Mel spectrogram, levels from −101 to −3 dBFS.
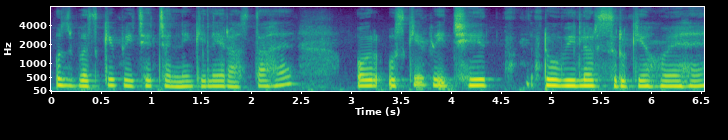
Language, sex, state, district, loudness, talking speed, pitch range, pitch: Hindi, female, Goa, North and South Goa, -15 LUFS, 155 wpm, 190-210 Hz, 200 Hz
